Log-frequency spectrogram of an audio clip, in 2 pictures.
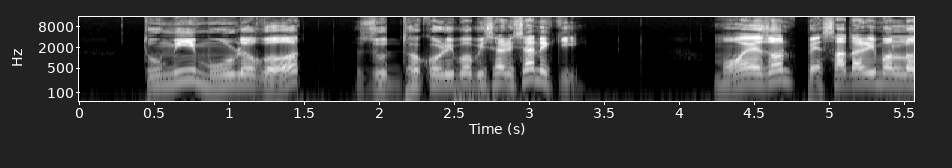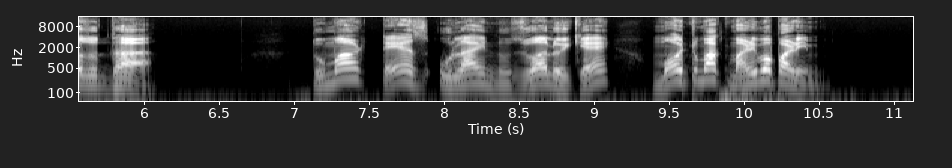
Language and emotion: Assamese, angry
